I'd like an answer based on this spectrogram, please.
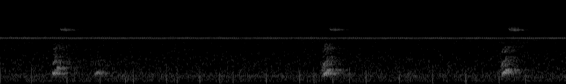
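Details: Sleeping female dog giving brief muffled woofing yips, a quick pair early on, then single bursts roughly two seconds apart, with a constant thin electronic whine in the background.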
